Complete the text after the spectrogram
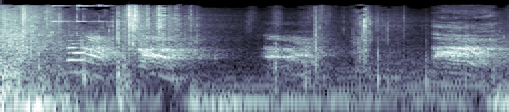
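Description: Several sharp gunshots crack out at irregular intervals, loud, mixed with strained vocal sounds and gasps and some heavy thumping movement.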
